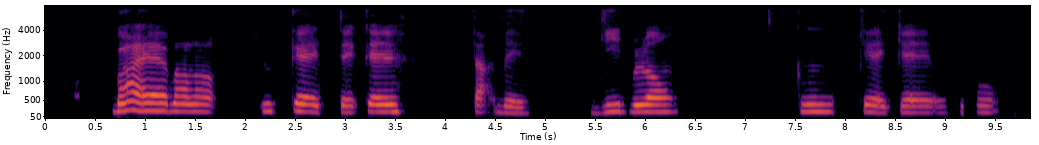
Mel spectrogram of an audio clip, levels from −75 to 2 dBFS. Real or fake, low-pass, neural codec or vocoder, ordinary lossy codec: fake; 7.2 kHz; codec, 16 kHz, 2 kbps, FunCodec, trained on Chinese and English, 25 frames a second; AAC, 48 kbps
